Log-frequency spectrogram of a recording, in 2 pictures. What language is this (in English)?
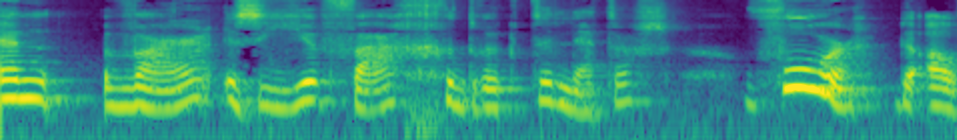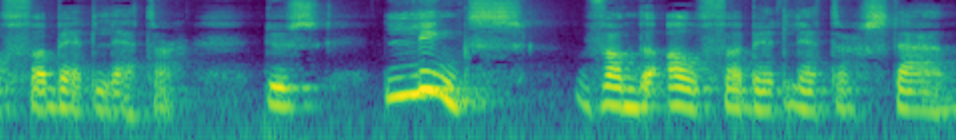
Dutch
